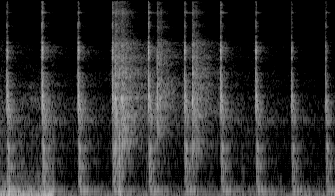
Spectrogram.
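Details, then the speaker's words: Chassis under a pry bar: sharp, regular metallic knocks about four per second as the sway bar end link is levered. The end link sits against the lower control arm, causing clunks on rough roads and body resonance. The fix is remounting the end link flipped, behind the arm. "这种声音，明显就是出现敲击的声音。"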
